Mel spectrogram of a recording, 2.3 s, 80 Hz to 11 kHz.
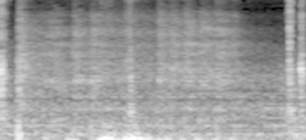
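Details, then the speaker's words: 2005 Chevy Impala, 3.4L, intermittent start/stall: short cranking bursts and a rough, uneven catch that quickly dies, with a flashing check engine light and low-fuel lamp lit; PCM power feed suspected, class 2 serial communication codes stored. "she's running she's around on like crap in there it's stalled out but you noticed check engine light was flashing"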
